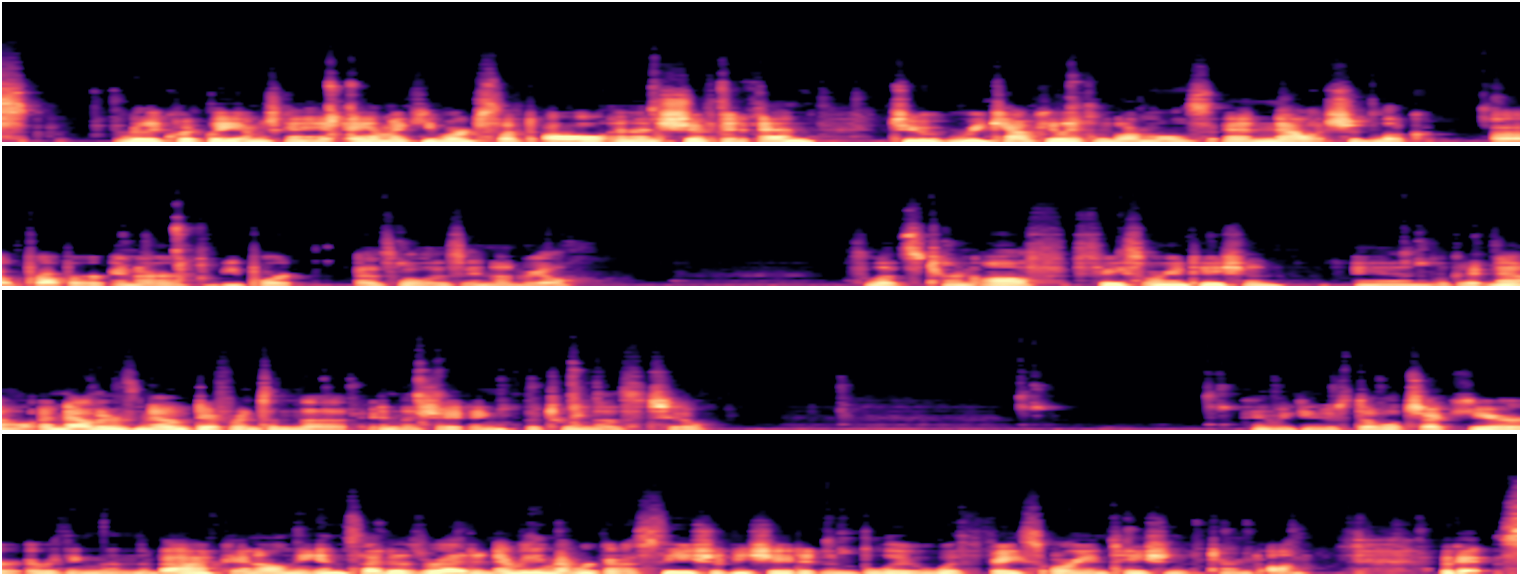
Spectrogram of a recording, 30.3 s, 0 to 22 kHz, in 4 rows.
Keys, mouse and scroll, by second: 1.5 a, 3.5 n, 5.2 Tab, 8.4 z, 17.2 Tab, 18.0 Tab.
